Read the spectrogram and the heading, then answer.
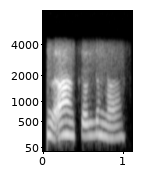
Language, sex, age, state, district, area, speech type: Tamil, female, 30-45, Tamil Nadu, Tirupattur, rural, conversation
